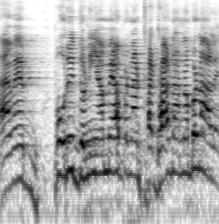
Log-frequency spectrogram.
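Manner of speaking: plain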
